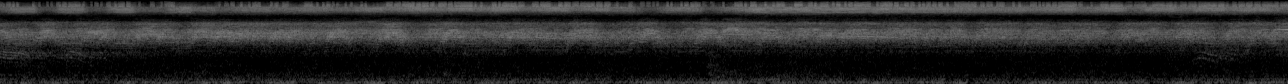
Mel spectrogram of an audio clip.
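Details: A cicada chorus heard inside an apartment complex as summer ends, a relentless high-pitched electric buzz with soft rhythmic pulsing, sustained evenly from start to finish over faint low ambient noise.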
